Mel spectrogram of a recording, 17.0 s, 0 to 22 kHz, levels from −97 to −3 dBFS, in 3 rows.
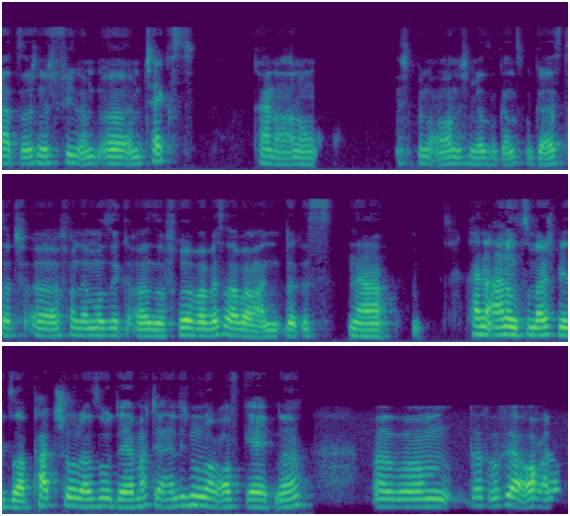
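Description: At 14.44 s the recording input has likely switched to a poorer device, which passes nothing above about 4.9 kHz. From there to the end at 16.99 s the speech turns abruptly dull and boxy, with no gap at the switch, little change in loudness and a faint new background noise underneath.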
